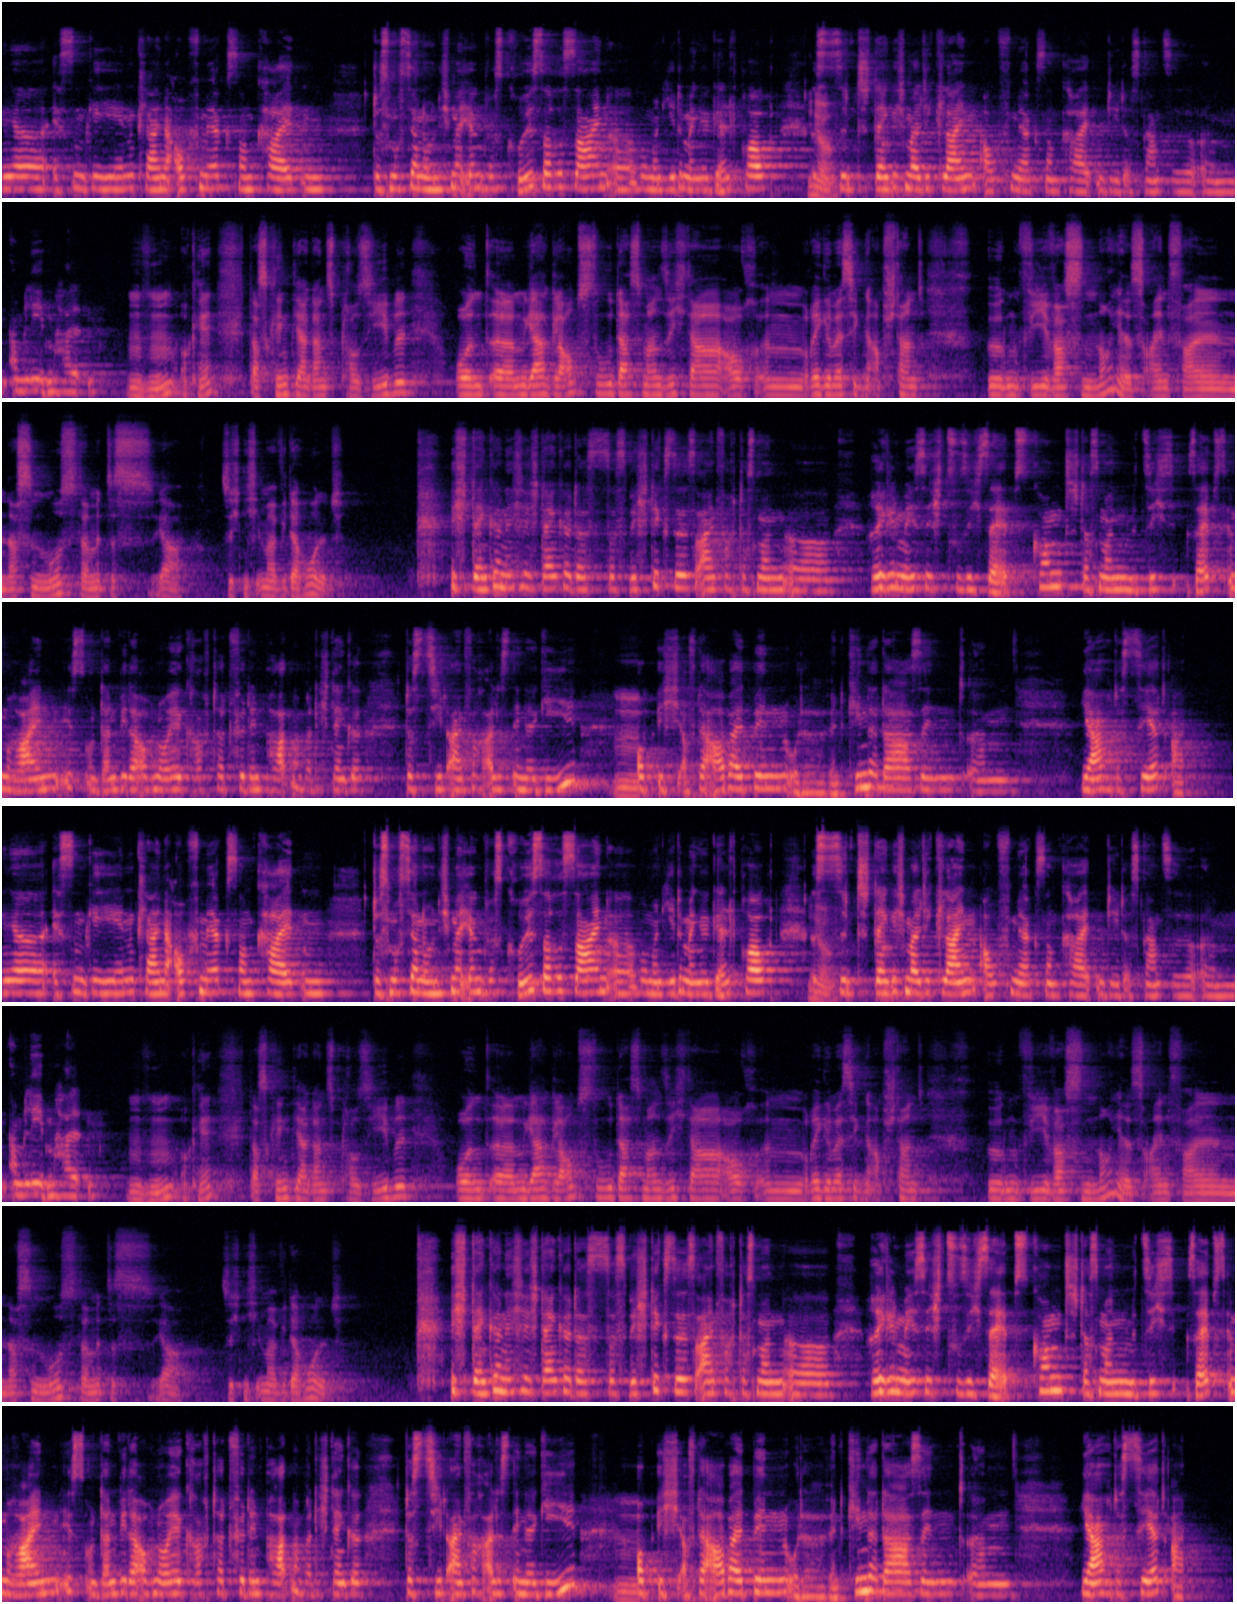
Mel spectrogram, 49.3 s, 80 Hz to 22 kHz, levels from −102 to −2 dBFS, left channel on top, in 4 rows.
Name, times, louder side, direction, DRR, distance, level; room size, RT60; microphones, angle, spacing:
voice 1, 0.0-3.2 3.7-13.3 28.8-42.7 43.3-47.5 47.8-48.8, right 4 dB, 40° right, 0.5 m, -31 dB
voice 2, 8.1-8.4 13.6-26.5 26.9-28.1 43.1-43.4, left 3 dB, 25° left, 0.5 m, -40 dB
20.0 x 14.0 x 5.0 m
head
